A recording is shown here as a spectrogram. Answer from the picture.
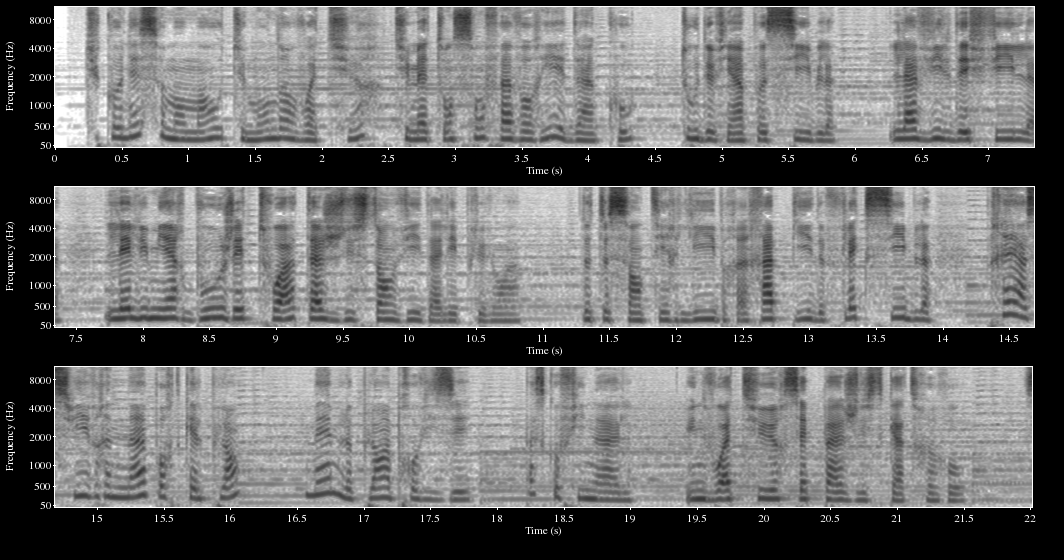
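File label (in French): Commercial dynamic avec son, French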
